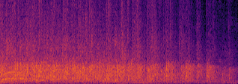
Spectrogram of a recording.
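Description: A room full of people at LSC applauds, dense overlapping claps forming a loud, steady roar that gradually thins and softens toward the end.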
